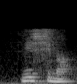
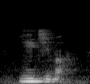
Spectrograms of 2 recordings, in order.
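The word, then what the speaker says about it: Niijima: so his his preferred pronunciation of his name was uh, Nishima, but when you see his name written in English pu- uh, publications, it's it's more commonly written Nijima with Nijima.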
